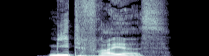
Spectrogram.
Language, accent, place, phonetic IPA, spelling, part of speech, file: German, Germany, Berlin, [ˈmiːtˌfʁaɪ̯əs], mietfreies, adjective, De-mietfreies.ogg
- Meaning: strong/mixed nominative/accusative neuter singular of mietfrei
